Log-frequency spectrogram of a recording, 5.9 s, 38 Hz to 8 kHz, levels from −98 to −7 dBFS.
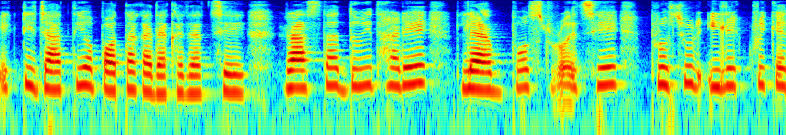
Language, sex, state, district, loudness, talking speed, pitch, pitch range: Bengali, female, West Bengal, Malda, -18 LUFS, 150 wpm, 255 Hz, 230-275 Hz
